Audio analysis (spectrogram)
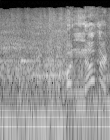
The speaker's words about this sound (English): Another truck pulling up to Daly's place?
